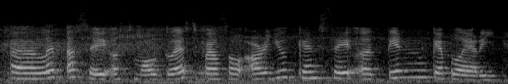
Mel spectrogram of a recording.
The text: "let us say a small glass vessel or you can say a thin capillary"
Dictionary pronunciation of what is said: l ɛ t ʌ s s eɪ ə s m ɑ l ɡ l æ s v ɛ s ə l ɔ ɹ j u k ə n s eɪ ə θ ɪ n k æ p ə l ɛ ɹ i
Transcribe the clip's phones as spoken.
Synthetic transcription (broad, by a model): l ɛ t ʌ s s eɪ ə s m ɑ l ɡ l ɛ s f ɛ s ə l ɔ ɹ j u k ə n s eɪ ə t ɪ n k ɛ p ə l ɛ ɹ i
